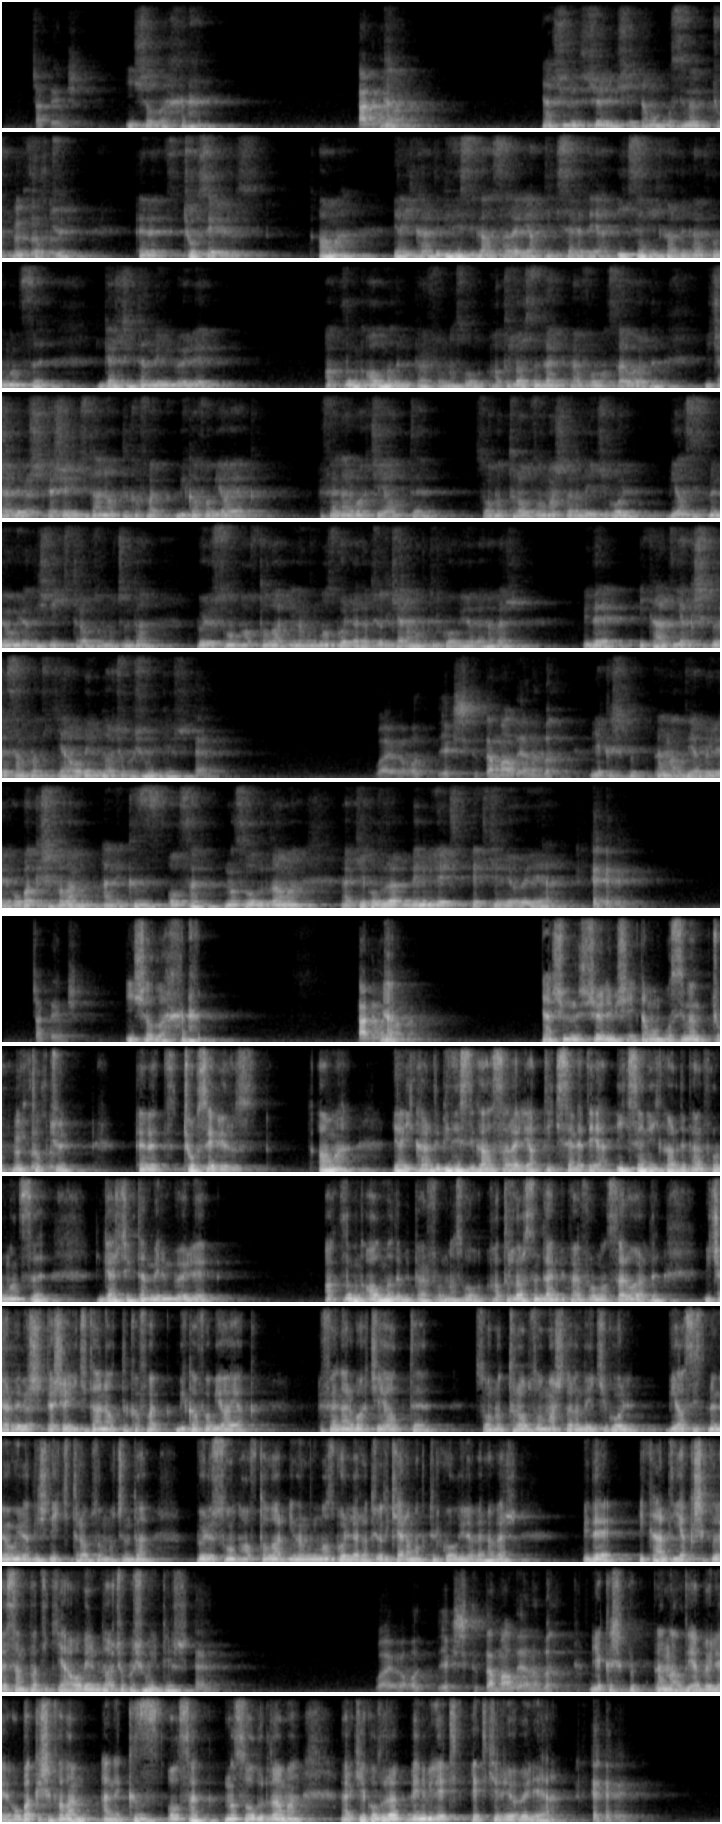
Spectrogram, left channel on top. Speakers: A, on the right; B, on the right.
A: Uçaktaymış.
B: İnşallah.
A: Ferdi mi
B: Ya
A: Osimhen mi?
B: ya şimdi şöyle bir şey tamam Osimhen çok büyük
A: Çok zor
B: topçu.
A: soru.
B: Evet çok seviyoruz ama ya Icardi bir nesli Galatasaraylı yaptı iki senede ya. İlk sene Icardi performansı gerçekten benim böyle aklımın almadığı bir performans. O hatırlarsın derbi performansları vardı. İçeride
A: Evet
B: Beşiktaş'a
A: evet.
B: iki tane attı kafa bir kafa bir ayak. Fenerbahçe'ye attı. Sonra Trabzon maçlarında iki gol, bir asist mi ne oynadı işte iki Trabzon maçında. Böyle son haftalar inanılmaz goller atıyordu Kerem Aktürkoğlu ile beraber. Bir de Icardi yakışıklı ve sempatik ya. O benim daha çok hoşuma gidiyor.
A: <laughs> Vay be o yakışıklıktan mı aldı yani adam?
B: Yakışıklıktan aldı ya böyle o bakışı falan hani kız olsak nasıl olurdu ama erkek olarak beni bile et- etkiliyor böyle ya.
A: <laughs>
